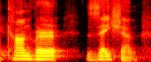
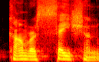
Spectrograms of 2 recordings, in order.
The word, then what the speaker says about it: conversation: So in Iraq, we tend to say conversation, but the correct pronunciation of this word is conversation with S. Conversation. It's not that. It's that. Never pronounced with Z.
